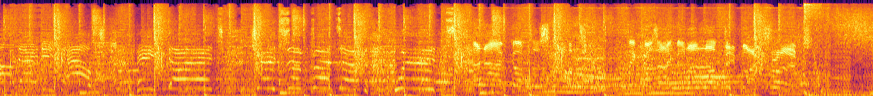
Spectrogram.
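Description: Race car engines roar at the start of a race, a loud, continuous wall of overlapping high whines that repeatedly climb in pitch as the cars accelerate.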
